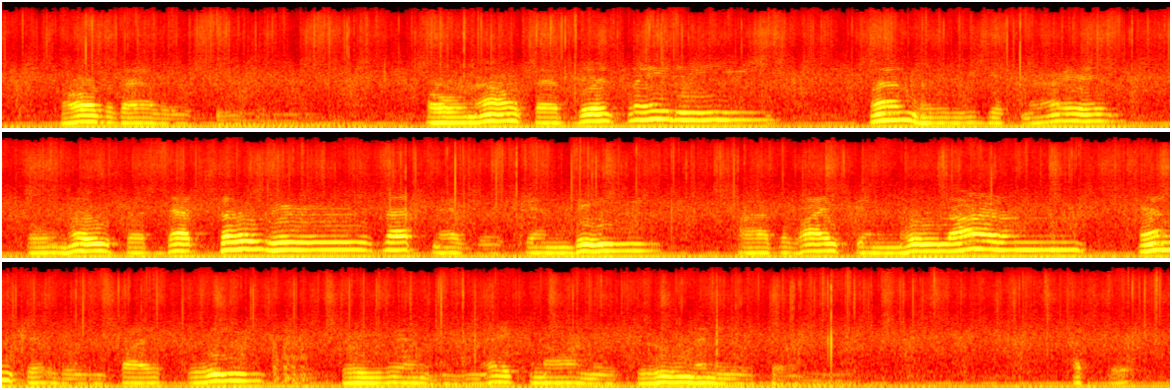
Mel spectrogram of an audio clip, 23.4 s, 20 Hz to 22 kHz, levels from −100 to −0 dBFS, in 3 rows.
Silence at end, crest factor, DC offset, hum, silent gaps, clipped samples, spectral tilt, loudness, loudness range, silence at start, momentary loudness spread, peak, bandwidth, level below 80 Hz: 0 s; 22 dB; under 0.1%; none; none; under 0.1%; -5 dB/octave; -24 LUFS; 5 LU; 0 s; 12 LU; -2 dBFS; 19 kHz; -34 dBFS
